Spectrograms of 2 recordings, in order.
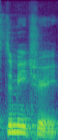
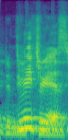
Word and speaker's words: Dimitri: it Dimitri or Demetrius it's Dimitri Dimitri right always say Demetrius right right which I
